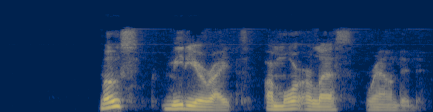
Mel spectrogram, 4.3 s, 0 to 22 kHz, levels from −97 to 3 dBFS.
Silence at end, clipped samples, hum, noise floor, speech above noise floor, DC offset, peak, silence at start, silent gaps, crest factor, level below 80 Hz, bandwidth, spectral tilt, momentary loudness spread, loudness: 0.25 s; under 0.1%; none; -87 dBFS; 58 dB; under 0.1%; -10 dBFS; 1 s; none; 20 dB; -72 dBFS; 7.8 kHz; -6.5 dB/octave; 15 LU; -28 LUFS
